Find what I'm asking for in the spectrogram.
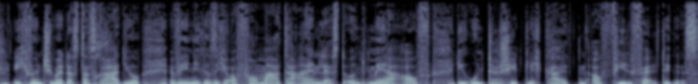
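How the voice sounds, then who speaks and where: A man speaks at a fairly low pitch and a moderate pace, somewhat breathy. His loudness stays very even, and his intonation is fairly even. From rural area. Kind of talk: reflective statement.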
